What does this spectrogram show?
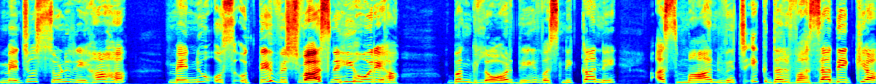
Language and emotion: Punjabi, surprised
